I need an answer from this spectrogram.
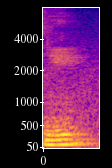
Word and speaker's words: Nyi: My name is Nii. It's spelled NYI and it rhymes with Nii.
